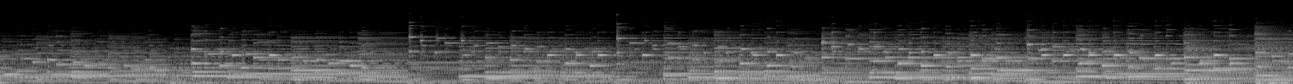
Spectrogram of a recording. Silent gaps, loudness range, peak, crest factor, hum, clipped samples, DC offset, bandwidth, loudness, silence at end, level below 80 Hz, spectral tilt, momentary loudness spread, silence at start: none; 3 LU; -8 dBFS; 16 dB; none; under 0.1%; under 0.1%; 11 kHz; -23 LUFS; 0 s; -38 dBFS; -7 dB/octave; 5 LU; 0 s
